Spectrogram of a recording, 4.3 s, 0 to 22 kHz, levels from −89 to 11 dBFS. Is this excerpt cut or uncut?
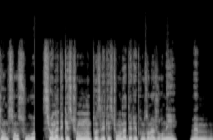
uncut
